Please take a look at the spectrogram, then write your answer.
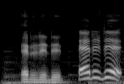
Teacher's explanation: flapping happens twice and then it links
